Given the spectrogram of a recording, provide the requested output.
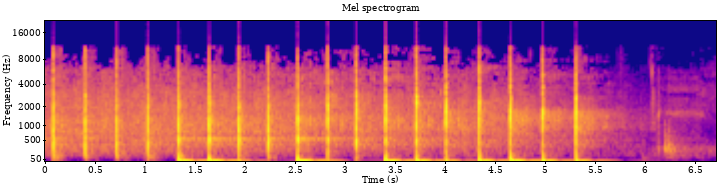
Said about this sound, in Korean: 아, 모든 성도님들 서로 격려하고 감사하는 의미에서 다시 한번 박수 한 번 올려 주겠습니다. 네. 아, 그리고 하나님께 박수 다시 한번 영광의 박수 올려드리겠습니다.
